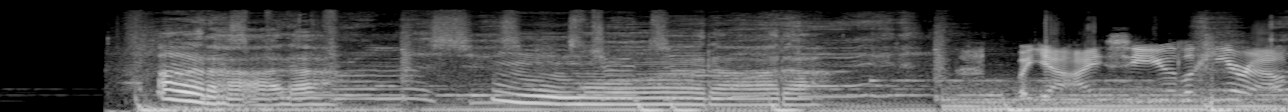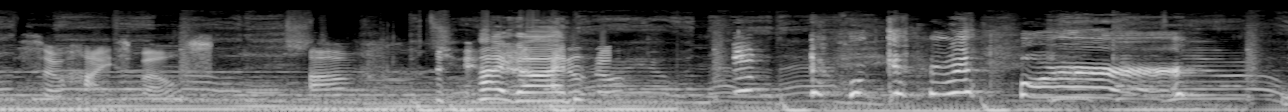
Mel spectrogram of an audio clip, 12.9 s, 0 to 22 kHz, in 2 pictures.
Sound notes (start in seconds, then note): 8.0 laughs; 8.2 crying in fear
